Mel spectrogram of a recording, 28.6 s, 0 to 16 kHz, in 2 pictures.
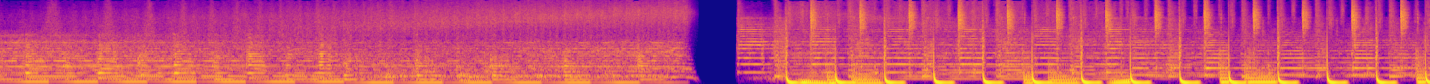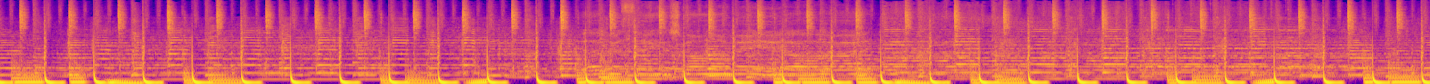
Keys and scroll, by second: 13.0 g.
